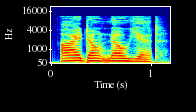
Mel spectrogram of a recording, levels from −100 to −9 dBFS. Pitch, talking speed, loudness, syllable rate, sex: 175 Hz, 200 wpm, -16 LUFS, 4.2 syllables/s, female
